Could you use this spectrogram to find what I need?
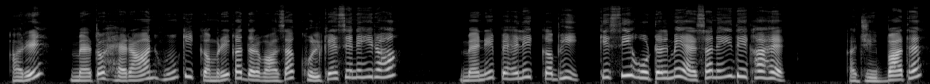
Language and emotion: Hindi, surprised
